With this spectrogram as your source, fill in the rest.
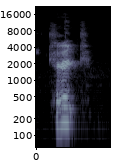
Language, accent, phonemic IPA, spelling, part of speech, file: French, Canada, /kʁik/, criques, noun, LL-Q150 (fra)-criques.wav
- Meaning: plural of crique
